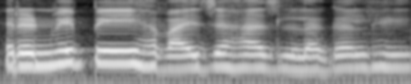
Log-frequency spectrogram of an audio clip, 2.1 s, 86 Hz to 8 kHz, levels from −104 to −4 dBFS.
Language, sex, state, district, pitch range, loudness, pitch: Bajjika, female, Bihar, Vaishali, 205-230 Hz, -16 LUFS, 215 Hz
